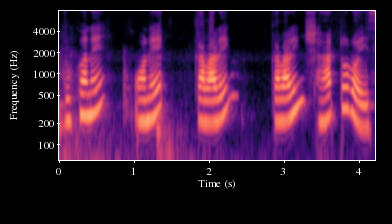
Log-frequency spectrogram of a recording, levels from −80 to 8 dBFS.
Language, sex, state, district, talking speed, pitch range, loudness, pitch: Bengali, female, West Bengal, Cooch Behar, 85 wpm, 215-310 Hz, -16 LUFS, 245 Hz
